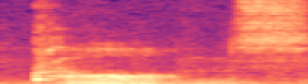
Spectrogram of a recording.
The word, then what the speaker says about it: Cans: But, so Cans would be the proper name to say it in English, I think. Hi, my name is Cans. That's Cans. how I say my name, Cans.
